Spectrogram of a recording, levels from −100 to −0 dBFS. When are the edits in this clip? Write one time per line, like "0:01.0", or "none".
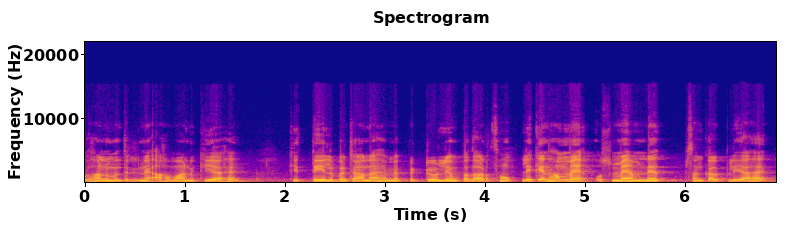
0:04.3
